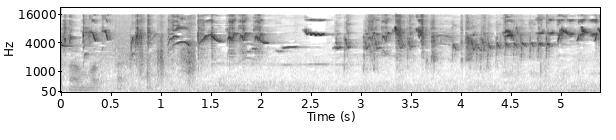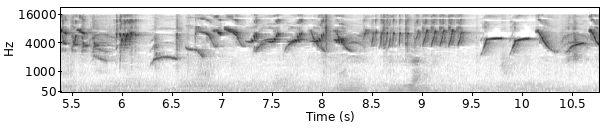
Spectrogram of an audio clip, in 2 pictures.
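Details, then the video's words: Sulingan gunung singing lively, energetic song used as a training recording for other songbirds; dense run of high whistled notes, rapid chirps and sweeping slurs, almost continuous, with brief pauses between bursts. "MASTERAN BURUNG SULINGAN GUNUNG| kicau gacor burung sulingan"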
